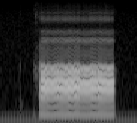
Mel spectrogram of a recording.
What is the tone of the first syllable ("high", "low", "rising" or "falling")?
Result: high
